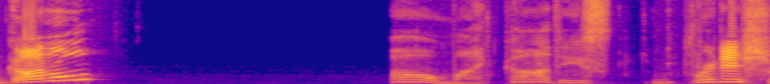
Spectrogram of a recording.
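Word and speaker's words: gunwale: five dollars done well is pronounced gunnel oh my God these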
